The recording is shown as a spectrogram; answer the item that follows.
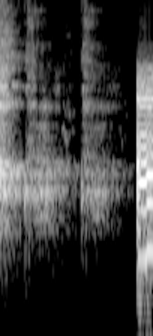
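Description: A breathy vocal sigh with reverb, heard twice about a second apart, each time fading away. Near the end the song's full mix comes in loudly with sung vocals.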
